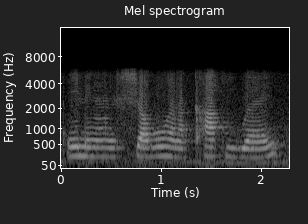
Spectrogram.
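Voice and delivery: ordinary delivery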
